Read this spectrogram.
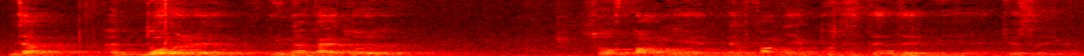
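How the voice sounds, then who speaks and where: Laughing pastor in an echoing hall. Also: male voice, fairly high pitch, fast, slight background noise. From Taiwan. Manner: lively, laughing, acts out voices. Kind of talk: storytelling sermon. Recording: echoey hall, voice from far off.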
